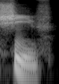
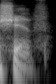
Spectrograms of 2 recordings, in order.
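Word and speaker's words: sheave: wheel called a shiv even though it's spelled s h e a v e some folks will pronounce it shiv rigging folks will call it a shiv this utility pulley has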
